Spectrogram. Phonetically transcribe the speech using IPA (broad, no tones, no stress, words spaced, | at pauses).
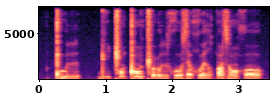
ǃur | ɖʱiǁɔ̃ǃɔ̃ ǁoɽorxo zɛχʷɜr qʷizɔ̃ xɔ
